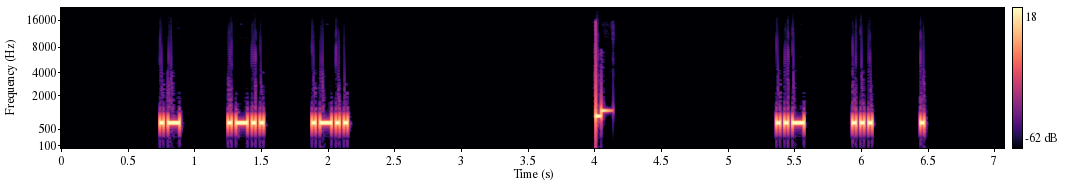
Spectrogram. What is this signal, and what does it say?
Morse code, heard as a keyed tone, about 40 wpm, spaced as for 19 wpm, 690 Hz. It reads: ALL USE
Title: 4x Character Spacing - Top 100 Words - 40wpm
